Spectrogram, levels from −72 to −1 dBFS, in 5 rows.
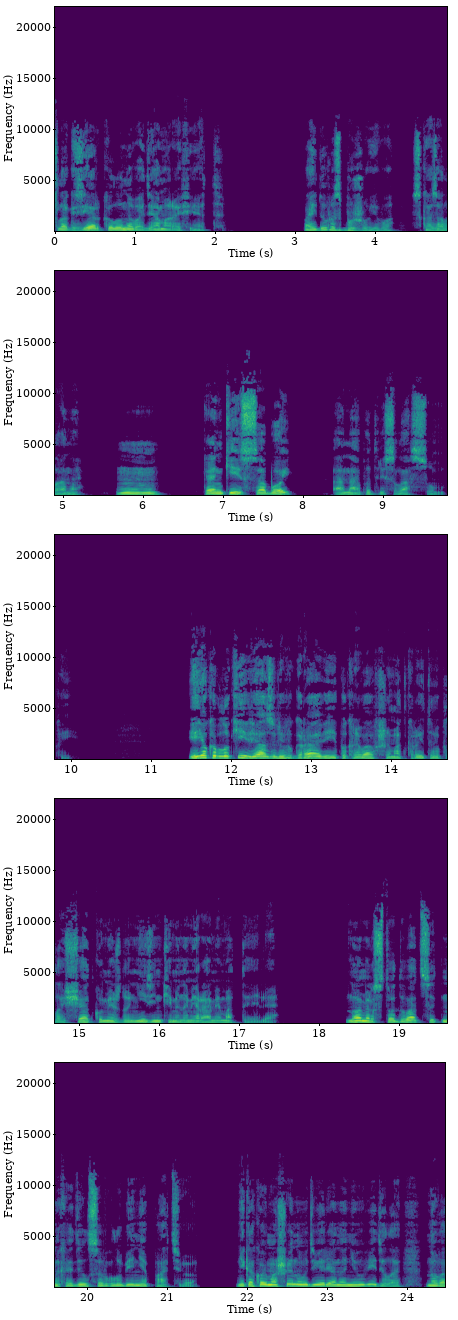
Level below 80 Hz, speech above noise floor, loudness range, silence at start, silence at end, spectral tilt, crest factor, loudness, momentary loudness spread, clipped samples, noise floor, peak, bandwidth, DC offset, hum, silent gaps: -42 dBFS; 44 dB; 9 LU; 0 s; 0 s; -5 dB/octave; 20 dB; -20 LUFS; 16 LU; under 0.1%; -64 dBFS; 0 dBFS; 12.5 kHz; under 0.1%; none; 2.48-3.10 s, 10.28-10.42 s, 11.08-11.45 s, 17.58-18.31 s, 21.42-21.84 s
